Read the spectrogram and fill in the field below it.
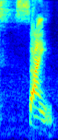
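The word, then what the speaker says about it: sign: now next word is साइन जैसे ही जी के बा बाद हमने एन का इस्तेमाल किया जी हमारा साइलेंट हो गया और एन साउंड करेगा साइन साइन का मतलब होता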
